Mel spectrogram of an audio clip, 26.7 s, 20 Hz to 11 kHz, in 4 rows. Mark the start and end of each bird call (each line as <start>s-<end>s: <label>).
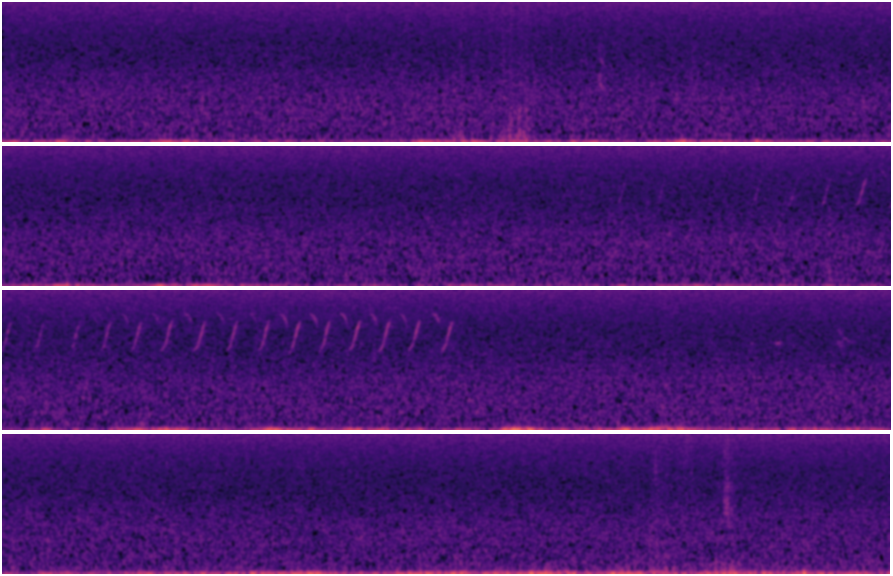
4.5s-4.6s: Gray-crowned Rosy-Finch (Leucosticte tephrocotis)
12.2s-16.8s: American Pipit (Anthus rubescens)
19.1s-19.7s: Gray-crowned Rosy-Finch (Leucosticte tephrocotis)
